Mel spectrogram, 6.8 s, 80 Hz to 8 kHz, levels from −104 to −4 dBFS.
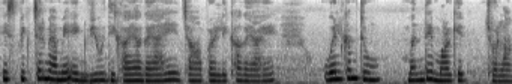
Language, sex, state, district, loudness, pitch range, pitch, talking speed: Hindi, female, Arunachal Pradesh, Papum Pare, -16 LUFS, 210-250 Hz, 220 Hz, 165 wpm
